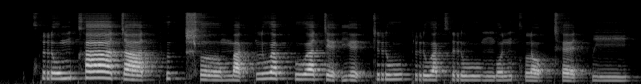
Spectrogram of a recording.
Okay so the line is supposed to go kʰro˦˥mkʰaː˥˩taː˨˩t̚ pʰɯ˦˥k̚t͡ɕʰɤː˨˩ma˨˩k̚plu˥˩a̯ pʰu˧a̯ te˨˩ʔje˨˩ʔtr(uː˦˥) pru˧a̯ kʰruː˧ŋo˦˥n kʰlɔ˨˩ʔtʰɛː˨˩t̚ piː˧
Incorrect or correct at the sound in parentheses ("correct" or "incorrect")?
correct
